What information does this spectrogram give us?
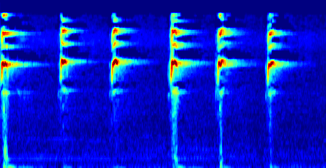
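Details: Sharp, high 'tembakan' shots from a cream-striped bulbul, used to tutor other birds: six piercing whistled notes about half a second apart, each starting with a hard click, over quiet background.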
